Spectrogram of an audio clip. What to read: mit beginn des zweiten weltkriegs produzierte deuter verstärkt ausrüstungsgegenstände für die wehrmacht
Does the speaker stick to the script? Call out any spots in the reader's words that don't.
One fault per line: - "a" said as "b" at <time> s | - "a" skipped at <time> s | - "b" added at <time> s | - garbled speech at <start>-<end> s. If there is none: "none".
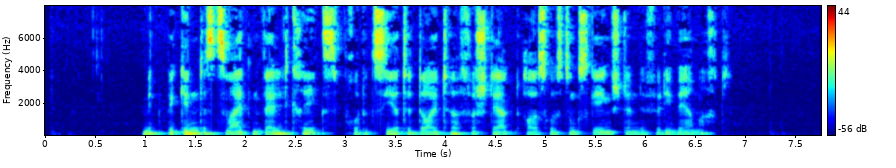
none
